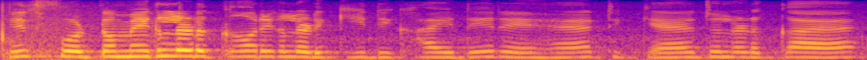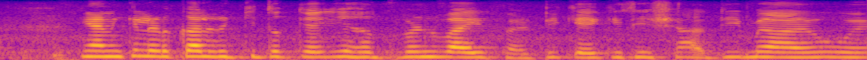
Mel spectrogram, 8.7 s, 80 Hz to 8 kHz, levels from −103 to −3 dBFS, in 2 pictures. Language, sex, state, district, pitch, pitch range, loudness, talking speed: Hindi, female, Haryana, Charkhi Dadri, 240 Hz, 235-260 Hz, -20 LUFS, 235 wpm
